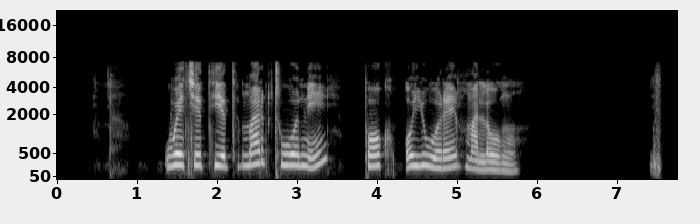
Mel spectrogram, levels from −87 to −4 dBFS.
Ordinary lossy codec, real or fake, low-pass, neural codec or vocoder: none; fake; 7.2 kHz; codec, 16 kHz, 16 kbps, FunCodec, trained on LibriTTS, 50 frames a second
